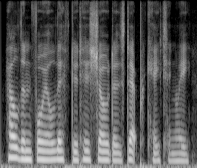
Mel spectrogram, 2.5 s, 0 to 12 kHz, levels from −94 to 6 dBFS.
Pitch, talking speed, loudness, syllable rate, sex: 170 Hz, 145 wpm, -16 LUFS, 6.4 syllables/s, female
